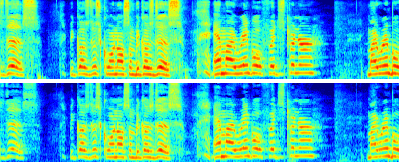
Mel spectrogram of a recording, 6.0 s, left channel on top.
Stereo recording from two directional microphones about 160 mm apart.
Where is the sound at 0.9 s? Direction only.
15° left (ahead or behind).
